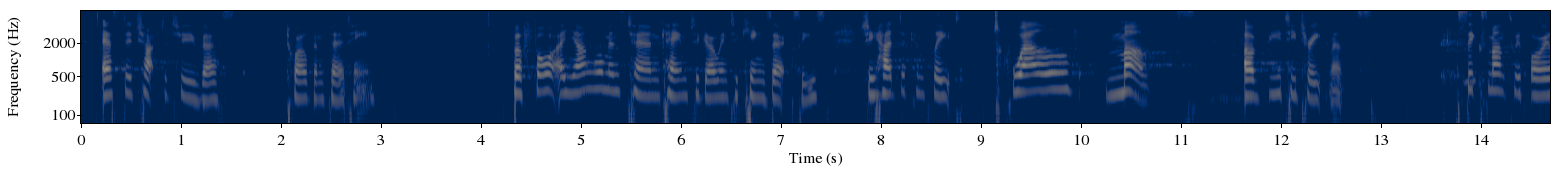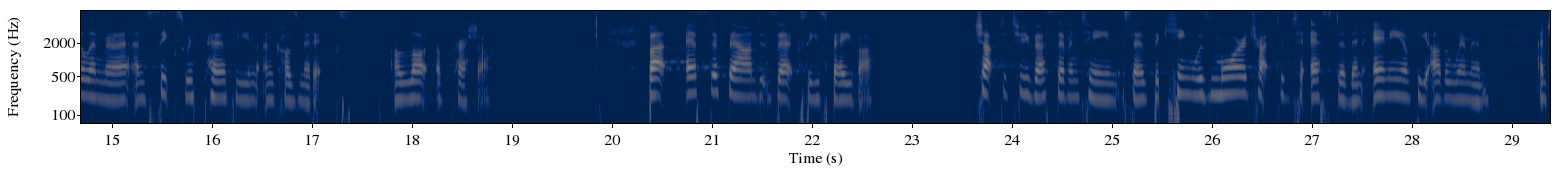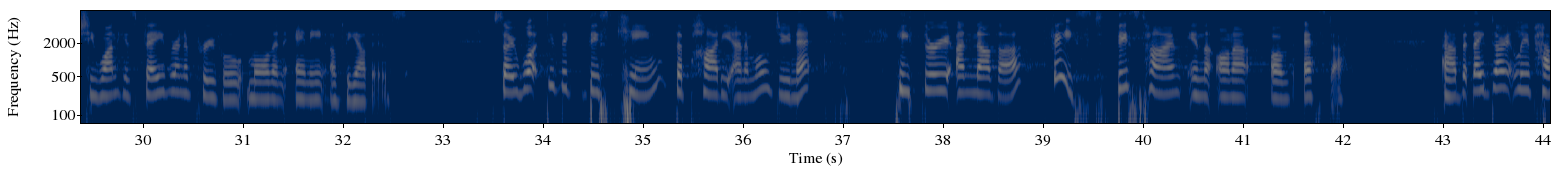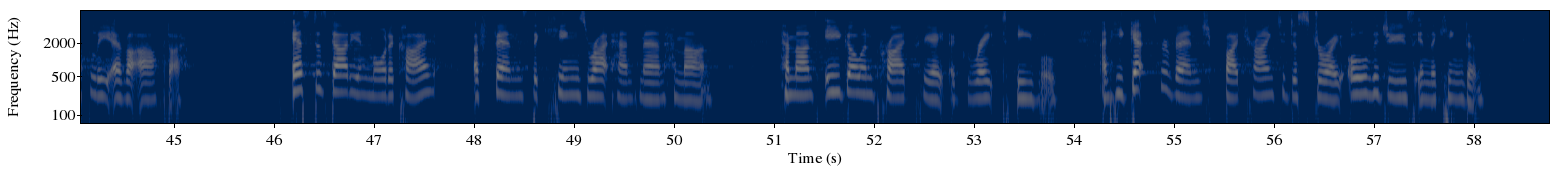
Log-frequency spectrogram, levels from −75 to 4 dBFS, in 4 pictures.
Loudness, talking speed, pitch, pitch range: -48 LUFS, 145 wpm, 225 Hz, 200-250 Hz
